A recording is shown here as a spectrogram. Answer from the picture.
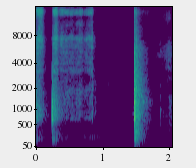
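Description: Chalk on a blackboard: a couple of quick taps and short scraping strokes as a word is finished, then a single sharp tap about a second and a half in.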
